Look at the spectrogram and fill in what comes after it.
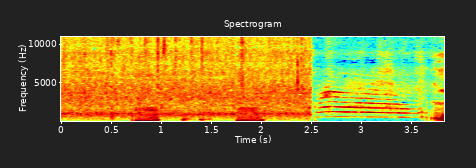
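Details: Cat meowing in a home while others sleep in other rooms: low, short, wavering mews over background hiss, then a clear level, sustained harmonic meow after a cut.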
